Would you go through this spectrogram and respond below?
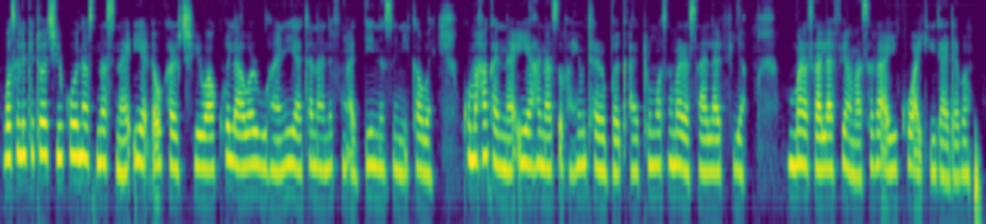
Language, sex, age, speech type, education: Hausa, female, 46-60, spontaneous, secondary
